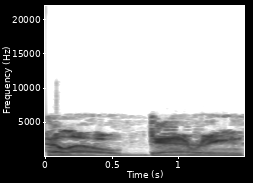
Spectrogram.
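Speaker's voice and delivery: low, sinister villain voice, savoring the words. Mocking a caller by imitating his voice: sinister Batman-villain voice. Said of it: "He does sound like a sinister, like, Batman villain".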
